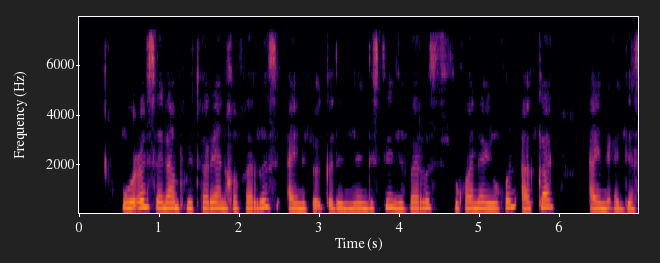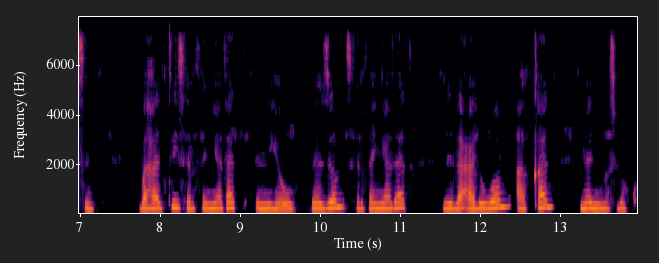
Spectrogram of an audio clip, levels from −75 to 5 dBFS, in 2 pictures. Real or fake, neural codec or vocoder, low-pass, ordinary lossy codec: fake; codec, 16 kHz, 4.8 kbps, FACodec; 7.2 kHz; AAC, 48 kbps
